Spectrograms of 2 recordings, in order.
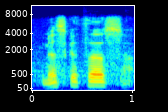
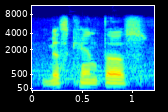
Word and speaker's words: Miscanthus: we got carrots onions miscothus i'm i may be pronouncing it right wrong miscanthus might be the correct pronunciation i looked that up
